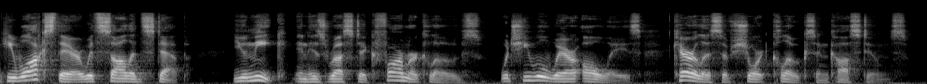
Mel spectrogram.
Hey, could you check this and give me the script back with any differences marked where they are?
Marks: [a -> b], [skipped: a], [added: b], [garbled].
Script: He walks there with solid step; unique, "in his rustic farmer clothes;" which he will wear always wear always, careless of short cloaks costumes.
He walks there with solid step; unique, "in his rustic farmer clothes;" which he will wear always [skipped: wear always,] careless of short cloaks [added: and] costumes.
